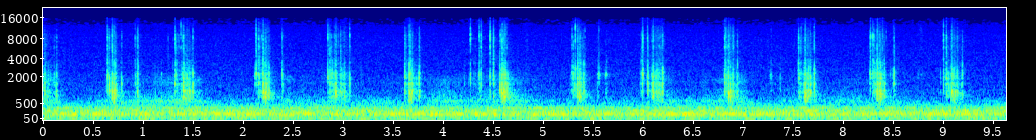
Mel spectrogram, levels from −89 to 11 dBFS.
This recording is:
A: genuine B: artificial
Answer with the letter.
B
